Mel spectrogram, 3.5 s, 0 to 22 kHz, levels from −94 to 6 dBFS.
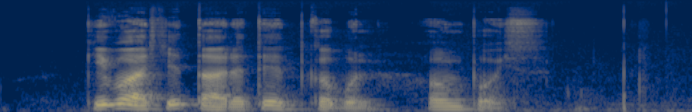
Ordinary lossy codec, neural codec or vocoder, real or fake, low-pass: none; none; real; none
